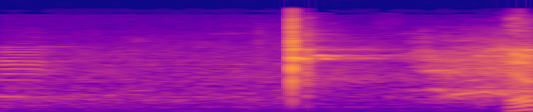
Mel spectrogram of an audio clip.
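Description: A metal baseball bat strikes a pitched ball hard, giving one sharp ping about a second in that rings briefly.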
